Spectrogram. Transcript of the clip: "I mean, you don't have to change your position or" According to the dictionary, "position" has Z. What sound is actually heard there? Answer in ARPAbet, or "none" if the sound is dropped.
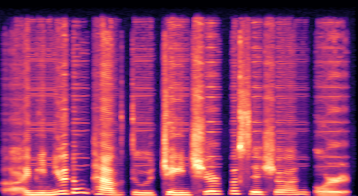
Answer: S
